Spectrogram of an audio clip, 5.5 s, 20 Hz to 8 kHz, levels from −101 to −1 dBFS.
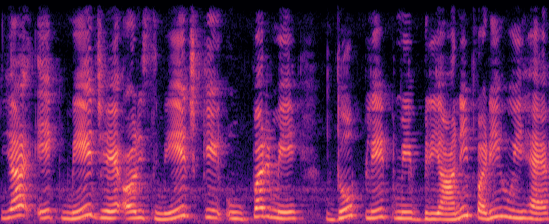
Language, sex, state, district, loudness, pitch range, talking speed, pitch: Hindi, female, Bihar, Vaishali, -22 LUFS, 225-270 Hz, 185 wpm, 245 Hz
